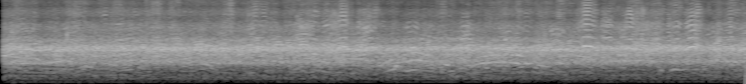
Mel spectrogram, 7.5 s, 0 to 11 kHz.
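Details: About 90,000 snow geese roosting on the lake at Middle Creek Wildlife Management Area, Pennsylvania, on 22 February 2020 during migration, make a constant roar of overlapping nasal, high-pitched honks and yelps.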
